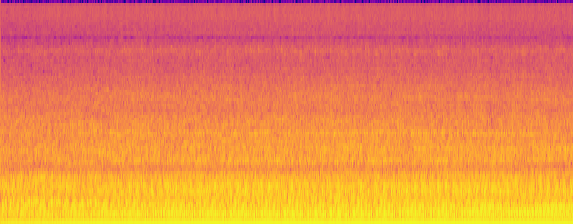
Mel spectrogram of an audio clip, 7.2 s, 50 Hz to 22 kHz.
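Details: Datsun 240Z with Coyote V8 swap, first running after 1 year 8 months of work: steady, even deep burble at idle with a smooth rhythm, no knocks or misses; healthy idle.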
